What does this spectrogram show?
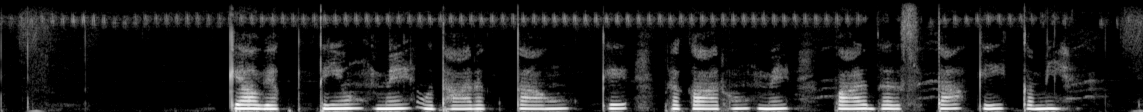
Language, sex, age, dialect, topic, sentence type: Hindi, female, 18-24, Kanauji Braj Bhasha, banking, statement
